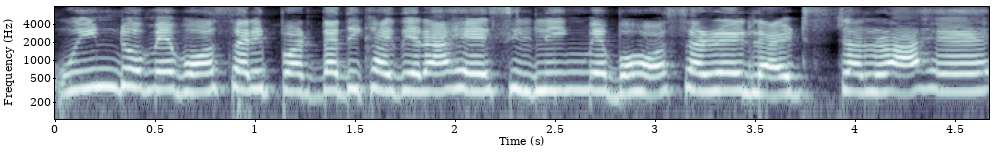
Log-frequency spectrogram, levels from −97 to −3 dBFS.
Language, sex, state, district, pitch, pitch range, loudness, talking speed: Hindi, female, Bihar, Vaishali, 310 Hz, 300-320 Hz, -10 LUFS, 220 wpm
